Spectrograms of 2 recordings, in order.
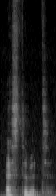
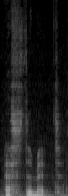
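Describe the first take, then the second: The two takes are said the same way.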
